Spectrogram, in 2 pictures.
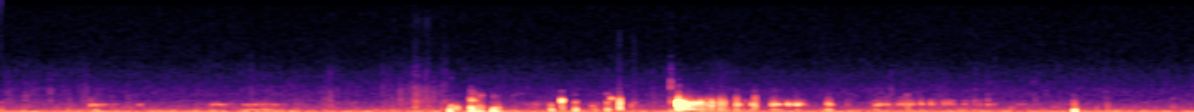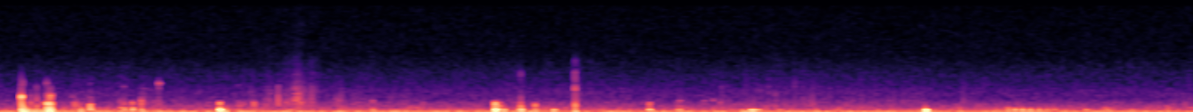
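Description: Low gurgles and bubbling rumbles come and go over a steady background hum; ordinary stomach growling from gas and fluid moving through the gut.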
